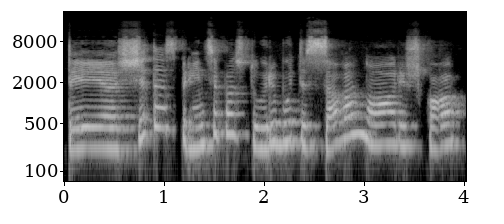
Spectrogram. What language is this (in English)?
Lithuanian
